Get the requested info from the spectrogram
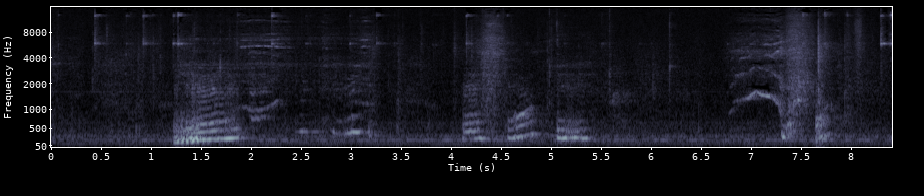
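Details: A Doberman named Tina, reacting to a pigeon, gives several stretched, wavering whines and throaty grumbles rather than sharp barks, each rising then falling, as a person speaking French soothes her in a small room.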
